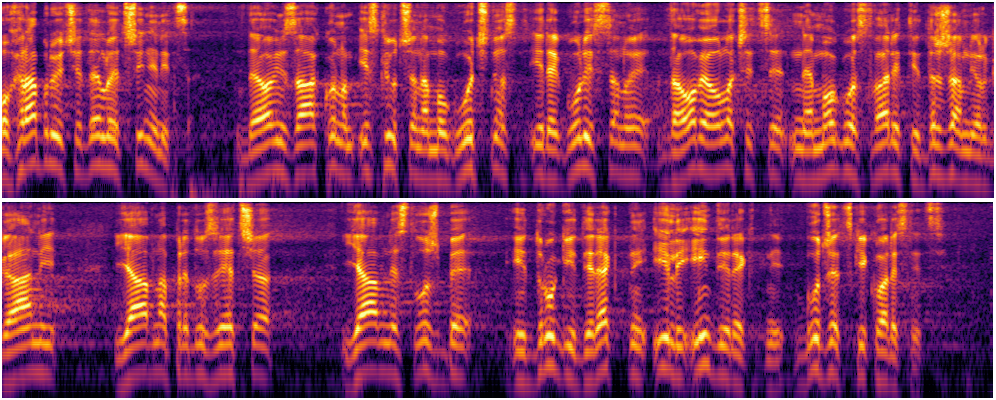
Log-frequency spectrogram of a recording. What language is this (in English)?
Serbian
